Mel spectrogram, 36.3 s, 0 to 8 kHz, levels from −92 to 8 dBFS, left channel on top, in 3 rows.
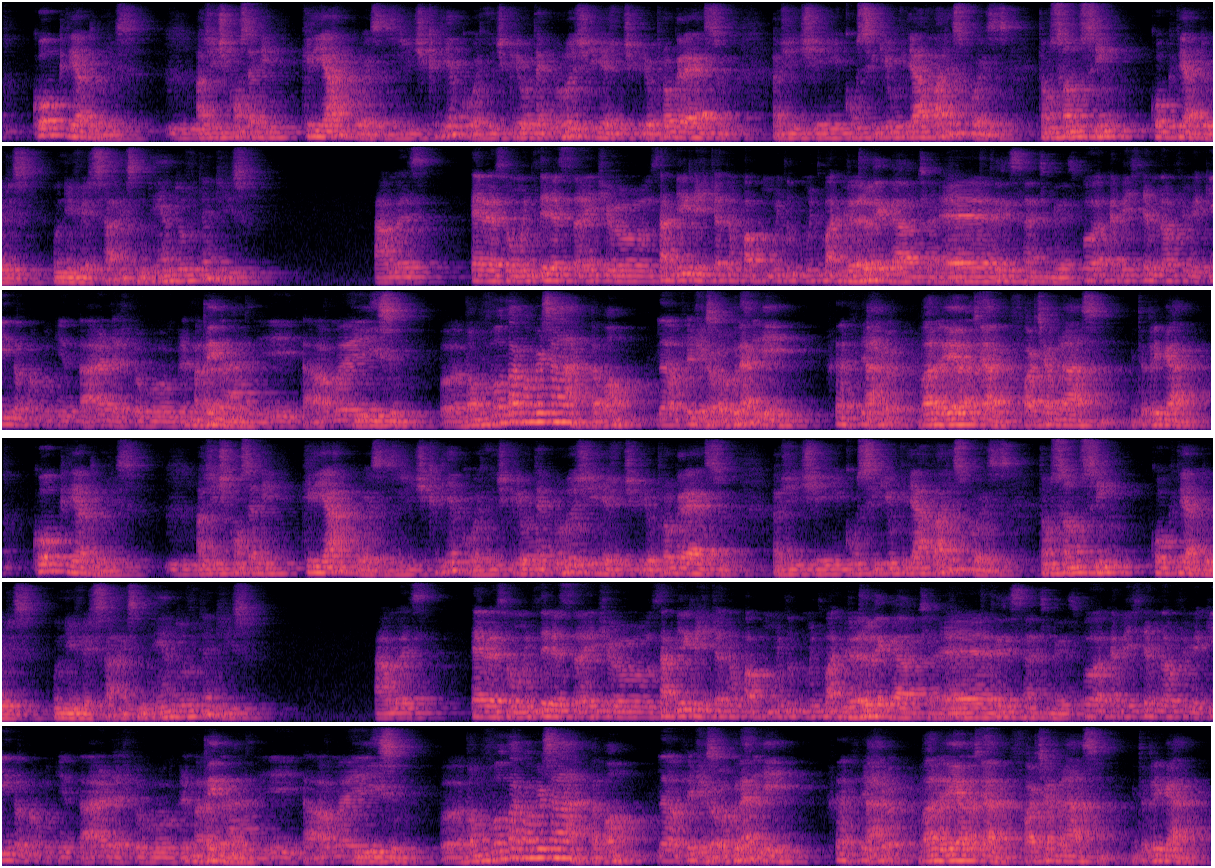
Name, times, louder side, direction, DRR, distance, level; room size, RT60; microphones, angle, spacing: voice 1, 0.3-1.3 1.9-2.7 3.0-7.3 7.7-10.0 10.4-11.1 11.5-12.4 12.6-14.5 20.4-22.8 26.0-26.7 27.7-28.3 28.8-30.4 31.1-32.0 32.8-33.0 33.4-35.3 35.6-36.1, equal, 40° left, -7 dB, 1.0 m, -30 dB
voice 2, 1.6-2.0 15.8-16.3 16.8-20.9 21.5-22.1 22.9-28.0 28.6-28.9 30.8-31.9 32.5-33.1 33.5-34.2, equal, 80° left, -5 dB, 0.9 m, -33 dB
2.5 x 2.2 x 2.9 m, 0.99 s
head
